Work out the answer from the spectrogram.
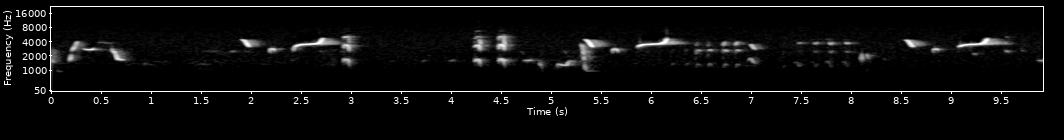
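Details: Southern scrub-robin in scrubland near Meningie East, South Australia, recorded on 1 August 2021. Rising whistled calls repeat several times, mixed with sharp chips and a fast series of thin repeated notes from other birds. There is no background noise.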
